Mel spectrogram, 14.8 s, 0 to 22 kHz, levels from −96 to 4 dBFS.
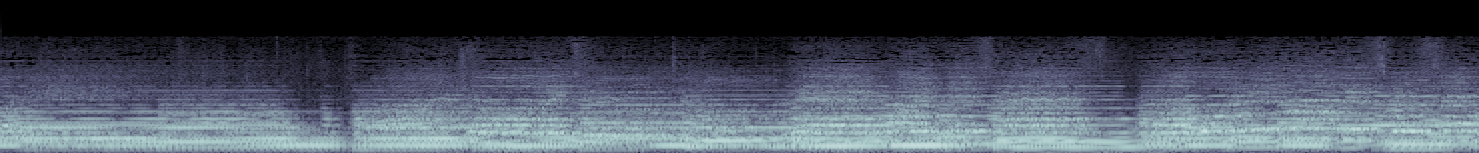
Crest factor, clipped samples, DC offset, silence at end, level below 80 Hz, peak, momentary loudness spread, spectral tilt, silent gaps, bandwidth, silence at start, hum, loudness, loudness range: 14 dB; under 0.1%; under 0.1%; 0 s; -40 dBFS; -4 dBFS; 5 LU; -9.5 dB/octave; none; 7.4 kHz; 0 s; none; -18 LUFS; 3 LU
